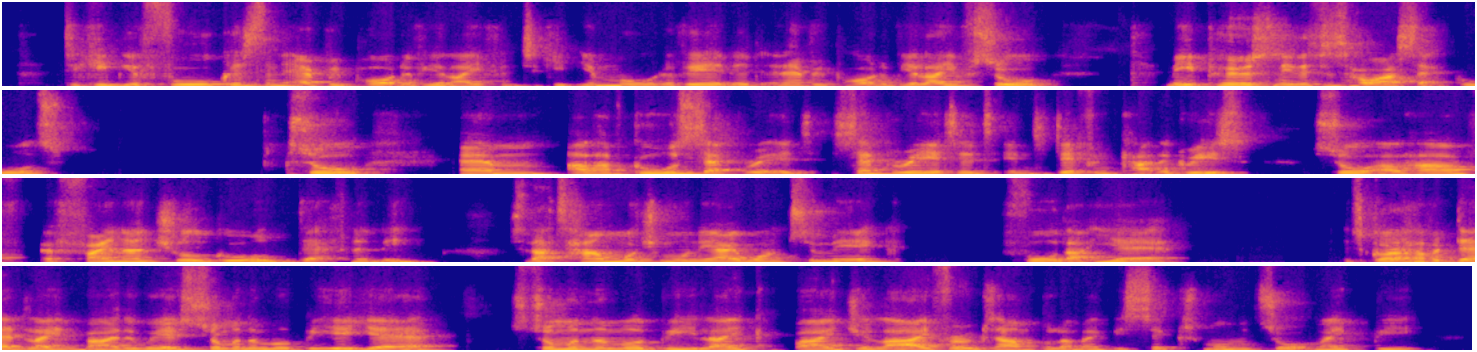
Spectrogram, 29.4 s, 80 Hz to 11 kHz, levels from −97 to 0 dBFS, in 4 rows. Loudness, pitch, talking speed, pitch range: -25 LUFS, 125 Hz, 190 wpm, 110-140 Hz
